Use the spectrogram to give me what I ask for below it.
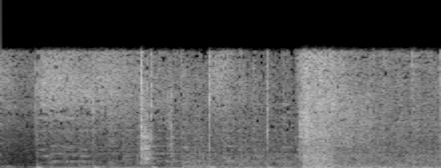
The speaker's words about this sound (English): We are gonna need more firepower to get through this roadblock. Michael, to use the main gun, you need to manually load the round.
